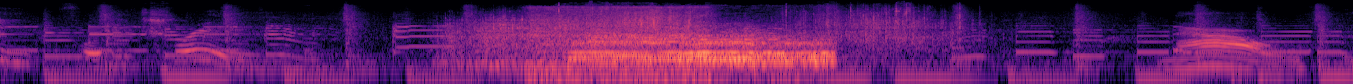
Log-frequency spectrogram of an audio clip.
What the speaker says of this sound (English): Let's wait for the train.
